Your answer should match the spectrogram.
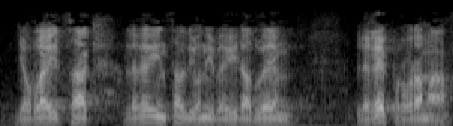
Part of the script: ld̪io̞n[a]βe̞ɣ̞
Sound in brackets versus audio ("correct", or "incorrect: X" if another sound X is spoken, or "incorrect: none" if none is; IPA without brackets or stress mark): incorrect: i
